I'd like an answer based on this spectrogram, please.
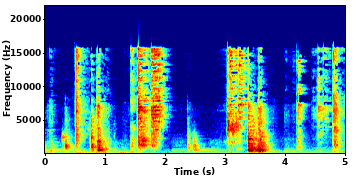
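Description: Stainless steel plate scraping and clinking against the rim of a steel mixing bowl as soaked flattened rice is pushed off it by hand: a run of scrapes and clatters, with a few lighter metal clinks near the end.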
